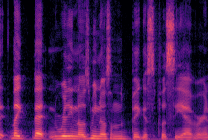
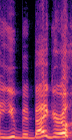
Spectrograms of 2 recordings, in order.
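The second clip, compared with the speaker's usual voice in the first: loud laughing broken-English line; laughing as the silly Papa; 6 semitones higher, 14 dB louder than usual. Pretend. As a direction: crack up mid-line. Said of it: "Papa say".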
